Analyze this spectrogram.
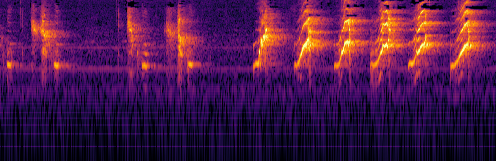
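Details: Pet cockatiel's evening singing: soft chirps with short whistles, then six loud upslurred buzzy calls, evenly repeated about every half second.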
